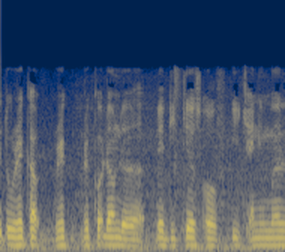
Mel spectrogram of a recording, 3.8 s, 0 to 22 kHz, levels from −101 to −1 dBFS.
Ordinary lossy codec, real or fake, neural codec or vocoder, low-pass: none; real; none; none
